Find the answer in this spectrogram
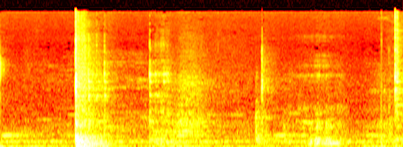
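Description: Handling noise from fitting a small front-panel connector onto a motherboard's pin header inside a PC case: a sharp knock about a second in, then a few fainter clicks.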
